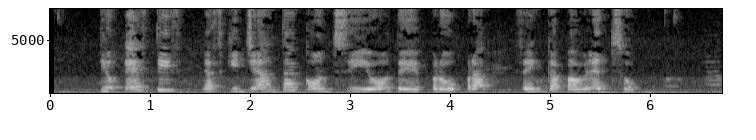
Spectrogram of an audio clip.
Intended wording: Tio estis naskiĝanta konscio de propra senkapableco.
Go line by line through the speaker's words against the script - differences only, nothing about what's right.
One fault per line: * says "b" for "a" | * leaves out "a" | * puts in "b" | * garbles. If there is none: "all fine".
all fine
